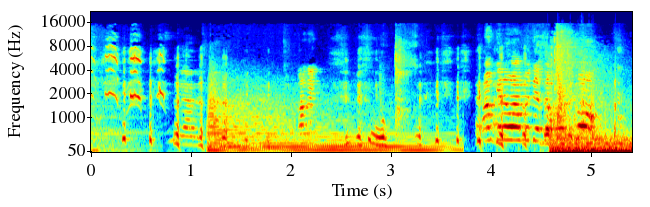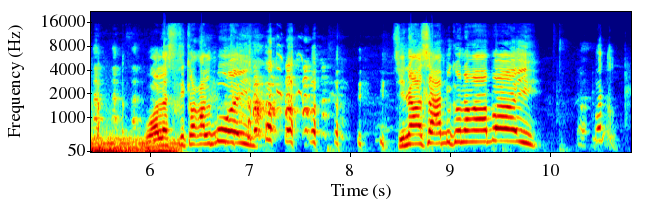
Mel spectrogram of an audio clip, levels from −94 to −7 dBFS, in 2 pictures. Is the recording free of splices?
yes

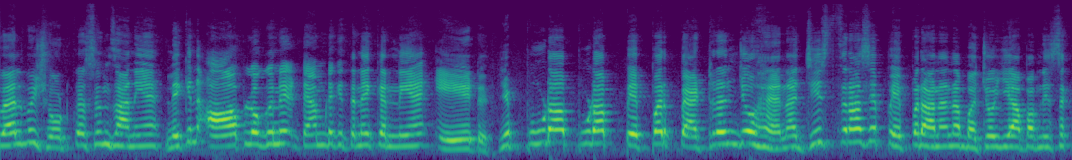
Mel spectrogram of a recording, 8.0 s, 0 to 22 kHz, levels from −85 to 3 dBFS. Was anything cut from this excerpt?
no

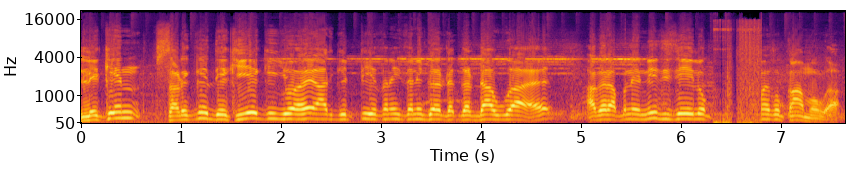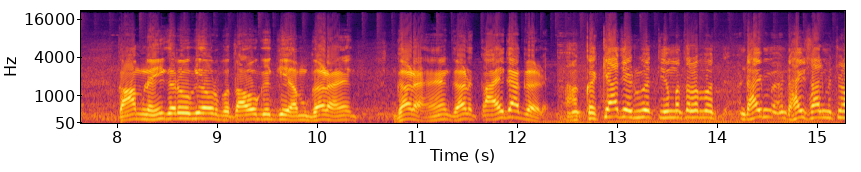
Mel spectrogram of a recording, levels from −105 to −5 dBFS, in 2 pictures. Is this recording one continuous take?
no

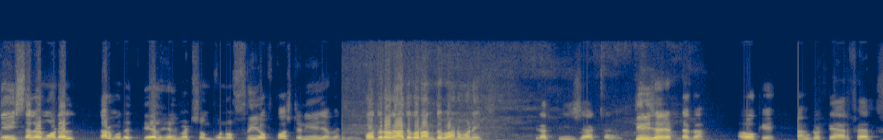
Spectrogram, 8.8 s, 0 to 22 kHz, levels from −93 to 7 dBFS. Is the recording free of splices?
no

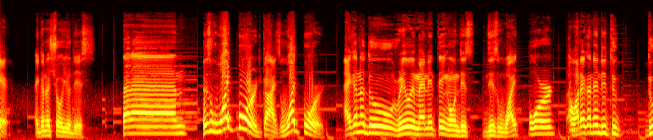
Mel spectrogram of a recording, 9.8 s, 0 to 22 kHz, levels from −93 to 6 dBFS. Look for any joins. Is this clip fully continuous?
yes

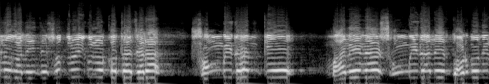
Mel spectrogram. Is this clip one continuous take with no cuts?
yes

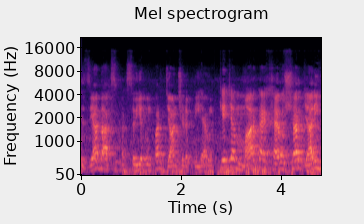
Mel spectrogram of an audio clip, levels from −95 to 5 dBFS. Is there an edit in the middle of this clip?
yes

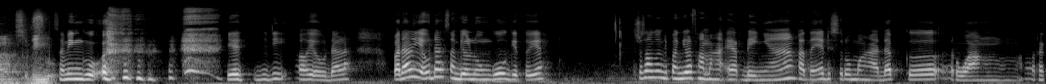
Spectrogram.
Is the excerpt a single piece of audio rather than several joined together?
yes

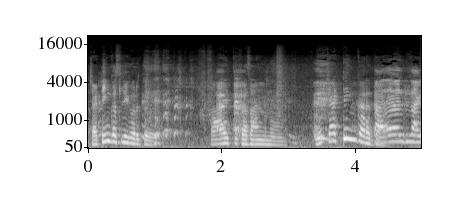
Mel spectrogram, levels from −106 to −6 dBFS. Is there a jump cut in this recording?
no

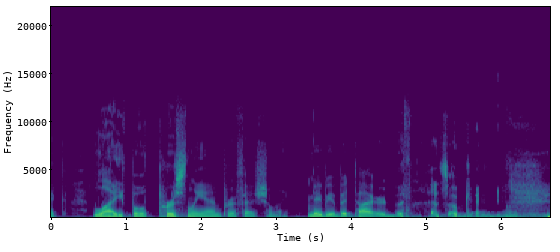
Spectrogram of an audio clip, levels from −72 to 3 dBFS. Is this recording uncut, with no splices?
yes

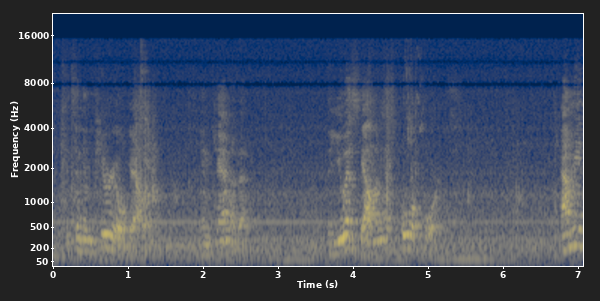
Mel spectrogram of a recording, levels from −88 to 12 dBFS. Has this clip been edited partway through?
no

